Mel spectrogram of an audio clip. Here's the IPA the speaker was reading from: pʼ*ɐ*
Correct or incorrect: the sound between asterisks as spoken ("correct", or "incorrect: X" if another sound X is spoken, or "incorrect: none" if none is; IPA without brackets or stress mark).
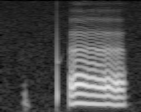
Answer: correct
